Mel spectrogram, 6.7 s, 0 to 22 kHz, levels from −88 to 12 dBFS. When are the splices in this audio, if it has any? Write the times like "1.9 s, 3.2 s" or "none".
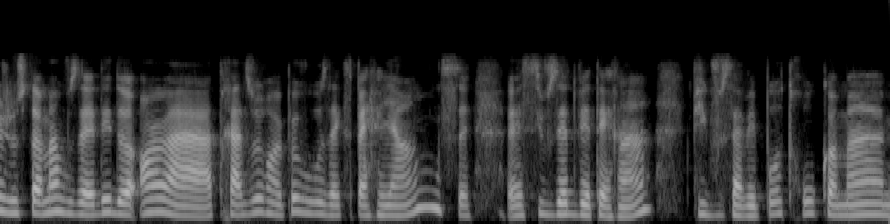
none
